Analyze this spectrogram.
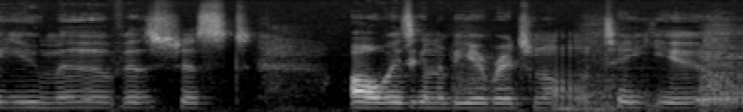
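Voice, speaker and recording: Fairly slow and fairly low in pitch, a woman speaks with an American accent. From Harlem, New York, US. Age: 20s. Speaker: dancer and choreographer. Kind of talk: interview monologue. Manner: casual with frequent fillers.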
